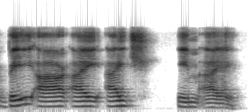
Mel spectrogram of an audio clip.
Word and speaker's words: Brahma: a m no sorry b r a h m a with a long a on the end Brahma Brahma whereas the soul is called Brahma short a Brahma same spelling but short a Brahman Brahma means the soul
